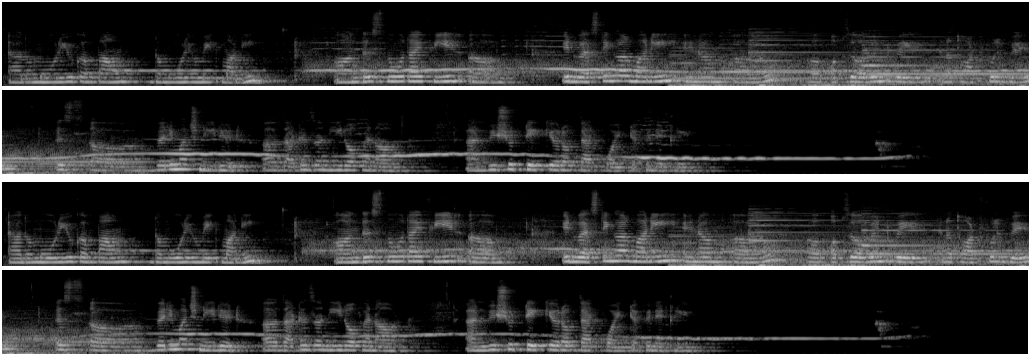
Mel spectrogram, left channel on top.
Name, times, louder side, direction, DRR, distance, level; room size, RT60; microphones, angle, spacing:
voice 1, 0.1-10.4 10.8-14.3 14.9-17.2 19.0-19.1, right 1 dB, 20° right, 6 dB, 0.6 m, -27 dB
sound 1, 1.1-2.6 3.0-16.0 16.3-19.4, left 8 dB, 70° left, 0.3 m, -35 dB
sound 2, 3.0-11.3, right 2 dB, 60° right, 2.1 m, -42 dB
sound 3, 6.6-11.7, left 2 dB, 40° right, 1.2 m, -33 dB
6.6 x 3.5 x 6.1 m, 0.87 s
head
